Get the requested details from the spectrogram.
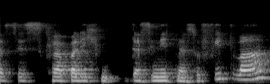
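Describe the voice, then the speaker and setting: Her voice is dark, mellow and somewhat breathy, set at a fairly low pitch for a woman. The intonation is lively. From Austria, Carinthia. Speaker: kinesiologist and laughter coach. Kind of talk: interview. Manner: hesitant, many fillers and repetitions.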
